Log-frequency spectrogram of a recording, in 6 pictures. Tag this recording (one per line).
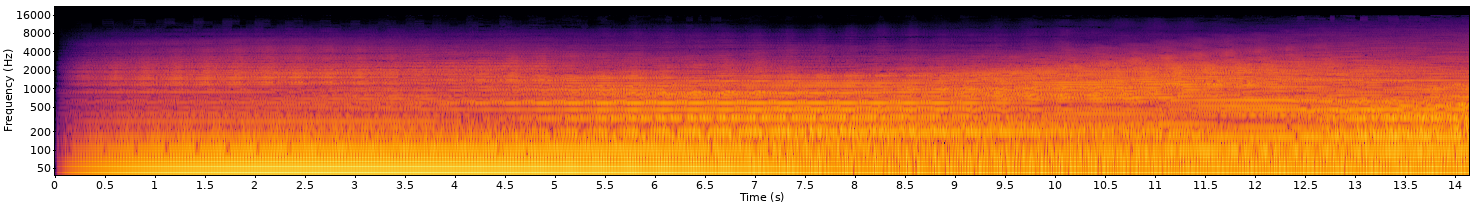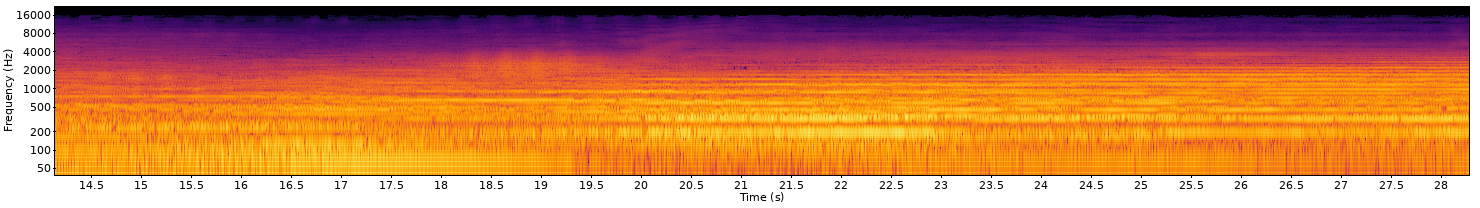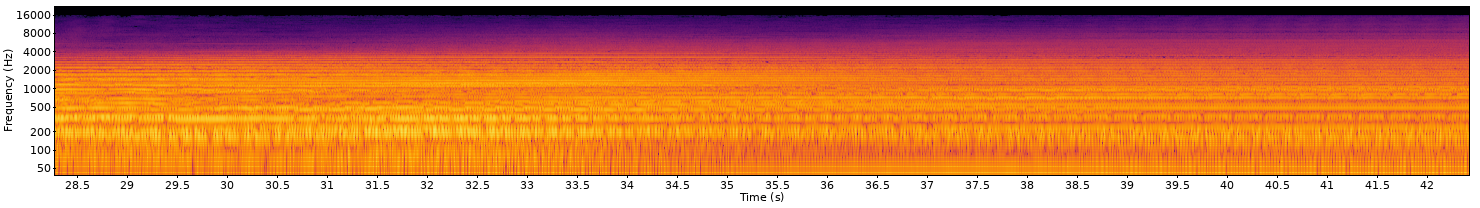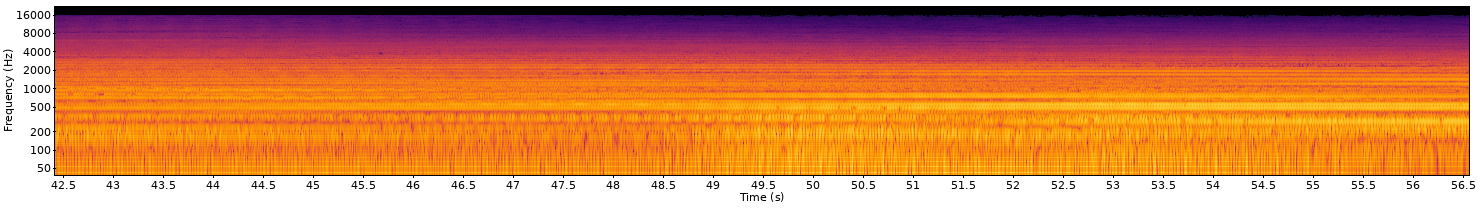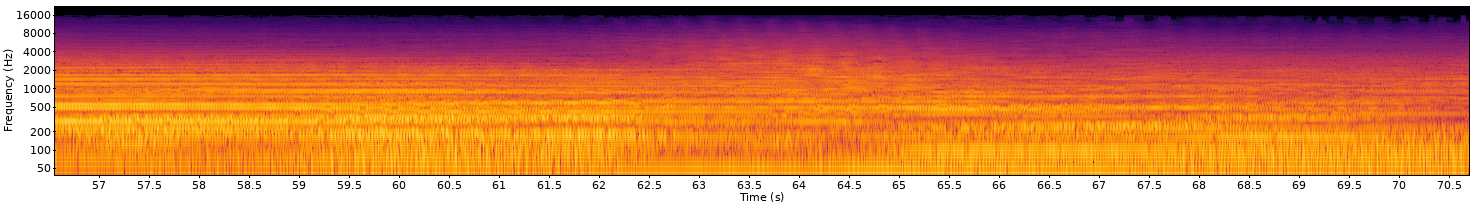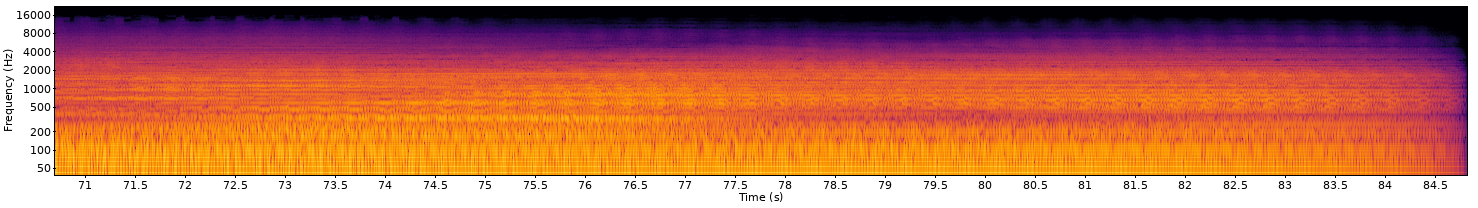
sound-design
space
horror
distorted
stretch
pulsating
fx
drone
ambient
digital
future
sound-effect
effect
deep
pulsing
